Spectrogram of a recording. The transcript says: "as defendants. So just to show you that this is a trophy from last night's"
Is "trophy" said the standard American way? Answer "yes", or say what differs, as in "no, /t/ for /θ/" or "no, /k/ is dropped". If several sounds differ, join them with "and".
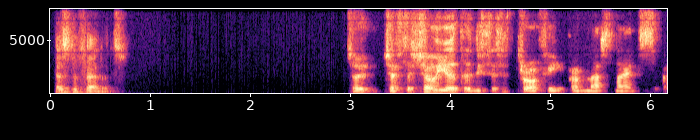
yes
